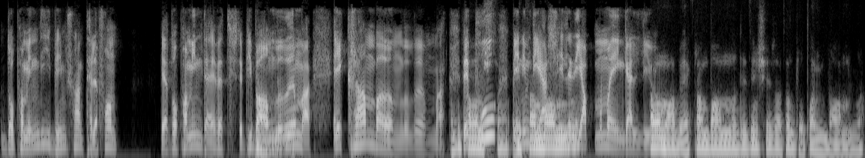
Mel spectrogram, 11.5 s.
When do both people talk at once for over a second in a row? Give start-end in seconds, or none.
6.0-7.7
